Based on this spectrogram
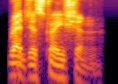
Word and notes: Registration: British English

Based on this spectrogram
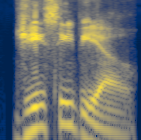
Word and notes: GCVO: American English

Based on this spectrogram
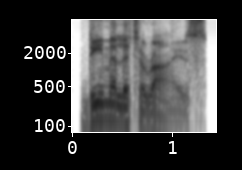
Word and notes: demilitarize: British English

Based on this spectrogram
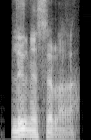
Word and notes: lunisolar: British English

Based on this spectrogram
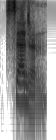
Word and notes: sadden: Indian

